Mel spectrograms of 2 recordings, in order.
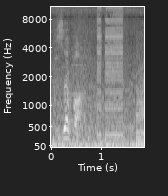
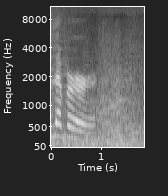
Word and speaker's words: Zephyr: therefore we are you try it zip on and the correct answer is Zephyr say what give up polygon ikkaku this is pronounced polydimethylsiloxane say alright so some of the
